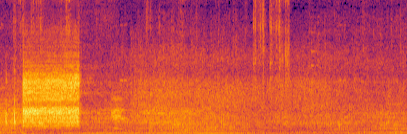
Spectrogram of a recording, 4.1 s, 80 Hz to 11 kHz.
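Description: An Apache helicopter flies a display at the 2017 Cosford air show, its steady engine and rotor drone rumbling throughout, with a louder burst near the start and commentary over the top.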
